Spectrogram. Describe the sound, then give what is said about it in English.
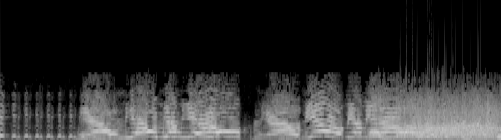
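A kitten meows loudly in a rapid string of drawn-out, wavering cries as it is being put outside. It is followed by a short burst of noisy crowd sound, like laughter or applause. “And while I'm about it, I'll put my little kitten out.”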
